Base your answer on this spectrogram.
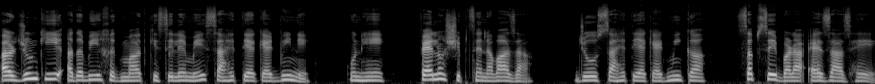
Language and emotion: Urdu, neutral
